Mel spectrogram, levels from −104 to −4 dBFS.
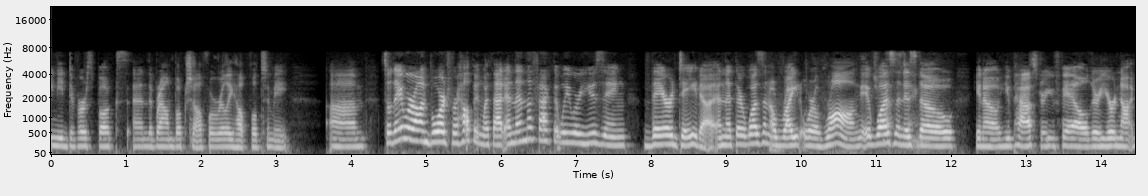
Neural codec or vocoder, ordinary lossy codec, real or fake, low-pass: none; AAC, 48 kbps; real; 7.2 kHz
